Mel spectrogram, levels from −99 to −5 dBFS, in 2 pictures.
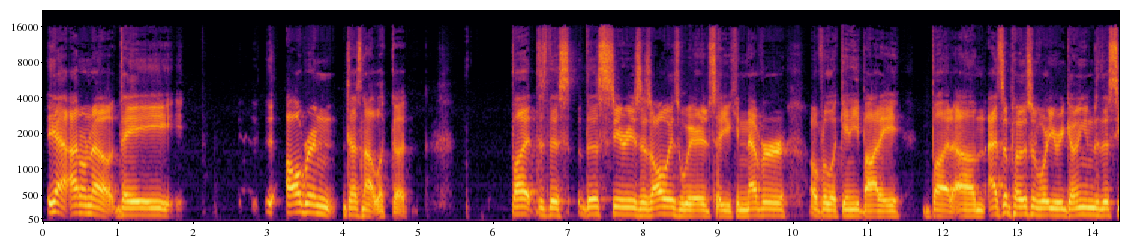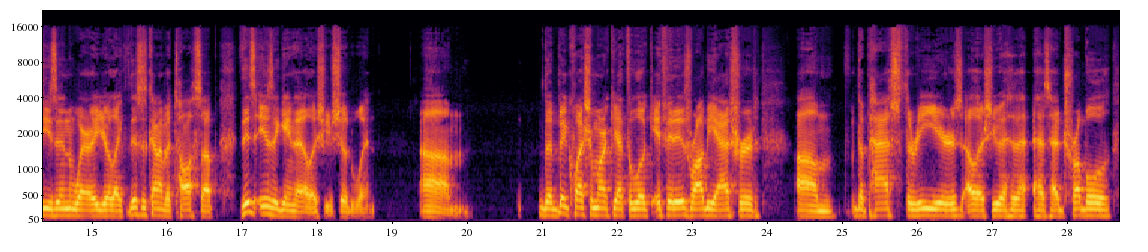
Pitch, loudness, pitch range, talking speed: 120 Hz, -16 LUFS, 110-130 Hz, 160 wpm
